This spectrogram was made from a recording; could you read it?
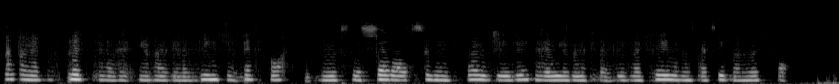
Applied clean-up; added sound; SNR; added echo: neural mask model DeepFilterNet 3.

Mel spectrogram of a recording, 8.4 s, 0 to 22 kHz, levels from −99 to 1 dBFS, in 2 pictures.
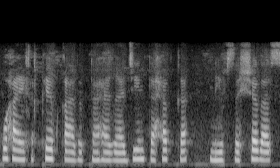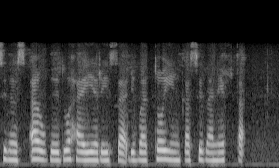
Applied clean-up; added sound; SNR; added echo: none; none; none; none.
